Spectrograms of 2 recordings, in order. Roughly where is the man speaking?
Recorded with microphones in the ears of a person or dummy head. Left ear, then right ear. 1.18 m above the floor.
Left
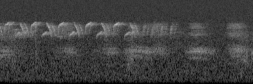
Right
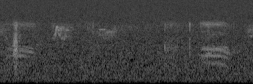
I don't hear a man speaking.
